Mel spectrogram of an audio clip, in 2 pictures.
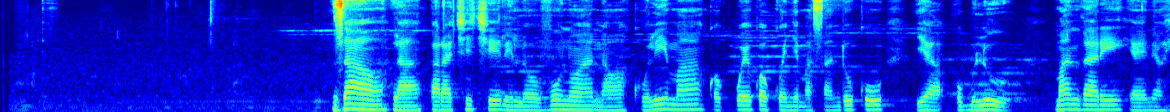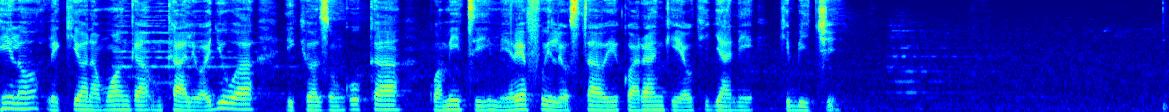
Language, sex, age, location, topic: Swahili, male, 36-49, Dar es Salaam, agriculture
